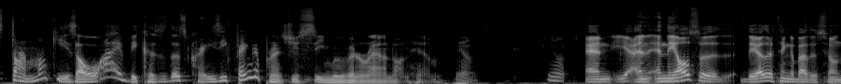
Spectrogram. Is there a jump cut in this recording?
no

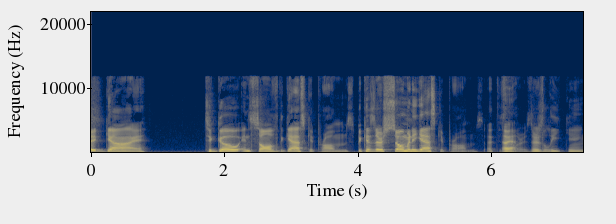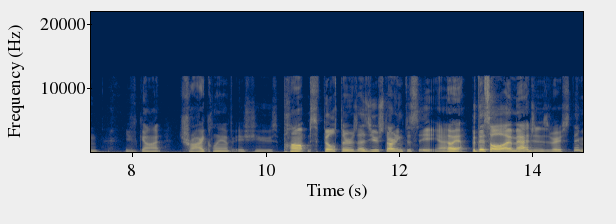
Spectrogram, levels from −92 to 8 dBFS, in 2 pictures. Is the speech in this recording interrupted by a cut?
no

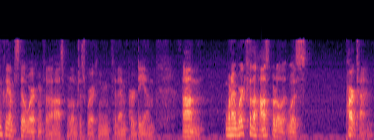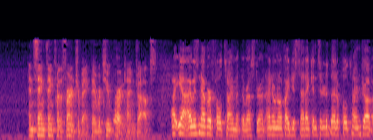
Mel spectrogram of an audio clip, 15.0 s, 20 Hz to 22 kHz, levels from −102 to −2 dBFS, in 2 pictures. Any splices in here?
no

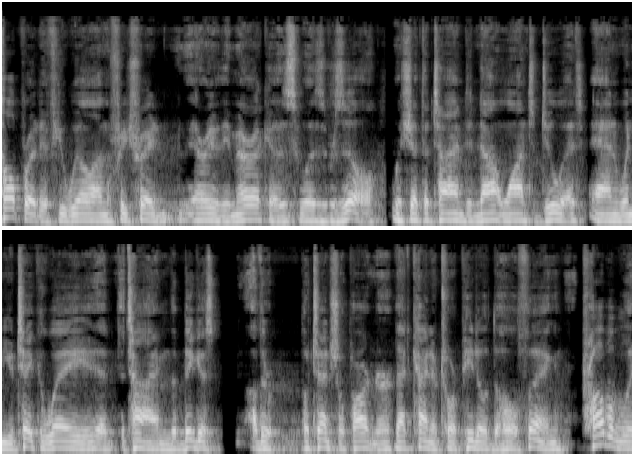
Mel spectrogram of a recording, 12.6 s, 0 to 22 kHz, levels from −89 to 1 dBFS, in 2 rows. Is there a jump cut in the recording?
no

